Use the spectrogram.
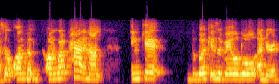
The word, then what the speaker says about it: Inkitt: If you don't want to click on that, go on to Wattpad or Inkit. That's how you pronounce it, right? It's Inkit, yeah.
